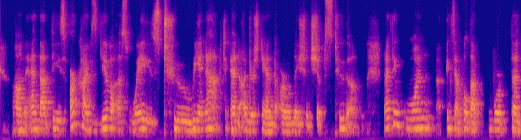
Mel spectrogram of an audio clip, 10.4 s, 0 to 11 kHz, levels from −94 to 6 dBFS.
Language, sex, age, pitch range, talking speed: English, female, 50-69, 150-195 Hz, 140 wpm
